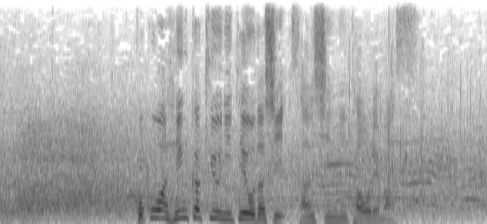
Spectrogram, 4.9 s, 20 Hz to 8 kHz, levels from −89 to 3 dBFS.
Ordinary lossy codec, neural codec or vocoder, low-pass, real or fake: none; none; none; real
